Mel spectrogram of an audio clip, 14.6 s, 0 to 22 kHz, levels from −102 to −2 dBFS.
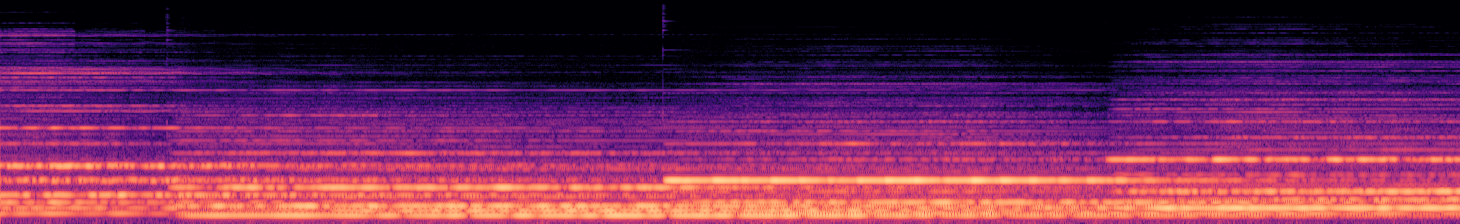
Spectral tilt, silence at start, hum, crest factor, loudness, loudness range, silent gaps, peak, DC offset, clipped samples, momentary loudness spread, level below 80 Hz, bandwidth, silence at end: -9 dB/octave; 0 s; none; 12 dB; -16 LUFS; 4 LU; none; -4 dBFS; under 0.1%; under 0.1%; 6 LU; -56 dBFS; 6.6 kHz; 0 s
